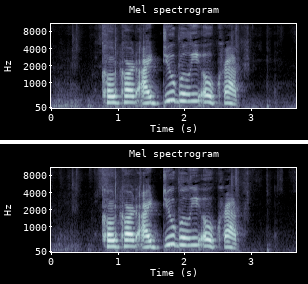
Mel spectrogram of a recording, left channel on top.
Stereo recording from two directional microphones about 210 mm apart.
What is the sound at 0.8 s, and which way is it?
A woman's voice, 5° left (ahead or behind).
